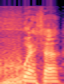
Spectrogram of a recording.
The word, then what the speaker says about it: Weta: wetter. – Because fully... that's how they say it in New Zealand. You have to say it the way they say it in New Zealand. Otherwise, you're saying it wrong.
